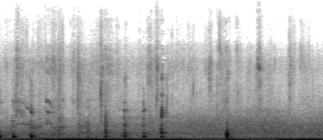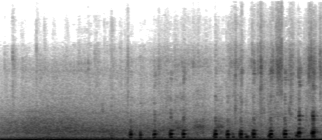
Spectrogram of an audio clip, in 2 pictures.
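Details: Backyard chicken flock foraging in the morning, bursts of short clucks at the start and end with a quieter gap between, over loud low-pitched background noise.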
